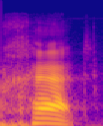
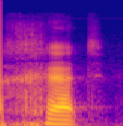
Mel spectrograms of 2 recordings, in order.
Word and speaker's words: het: used to saying and some people say it a little harder like Bach but you really want to get the Flemmi sound when you're pronouncing the het in Hebrew it's just a lot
